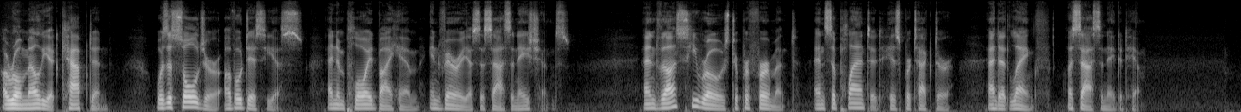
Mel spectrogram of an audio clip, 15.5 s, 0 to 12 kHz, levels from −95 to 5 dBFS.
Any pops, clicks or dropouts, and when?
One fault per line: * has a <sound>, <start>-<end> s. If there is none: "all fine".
all fine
